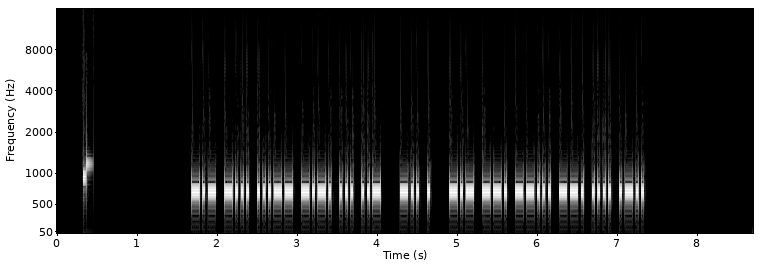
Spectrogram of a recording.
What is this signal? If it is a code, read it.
Morse code, heard as a keyed tone, about 36 wpm, 700 Hz. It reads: KB3CSU DE KG7GHL
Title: USA Callsign DE Callsign - 6 Characters - 35wpm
